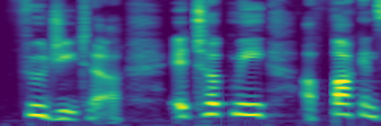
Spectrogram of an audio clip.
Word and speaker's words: Fujita: I thought the enhanced Fujita scale was pronounced enhanced Fujita. I double-checked and found out that Dr. Ted was from Japan. It's pronounced Fujita.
